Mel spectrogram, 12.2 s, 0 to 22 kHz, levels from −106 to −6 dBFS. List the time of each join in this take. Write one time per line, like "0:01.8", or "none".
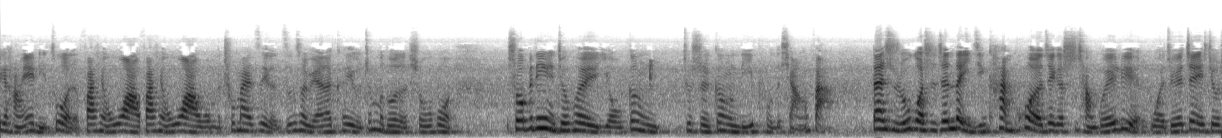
0:01.4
